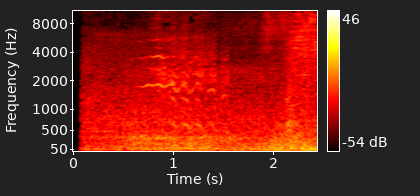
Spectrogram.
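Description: A horse whinnying: one wavering high call lasting under a second, over a steady low rumble.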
